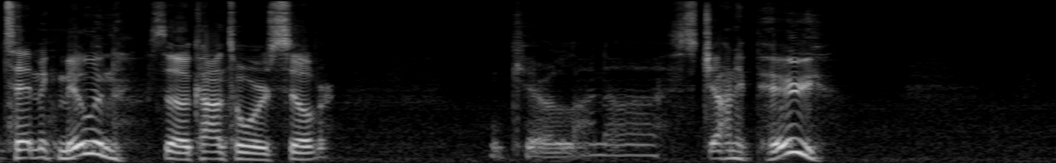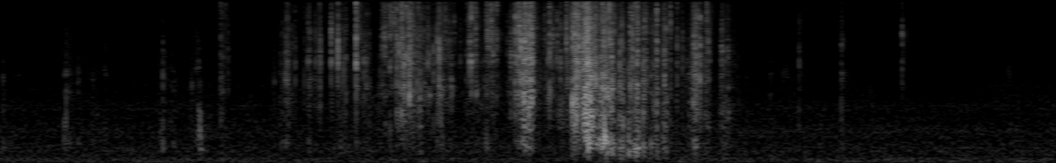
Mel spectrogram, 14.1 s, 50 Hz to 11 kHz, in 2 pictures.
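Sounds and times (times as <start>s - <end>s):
foil wrapper tearing and crinkling: 8.4s - 12.4s.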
